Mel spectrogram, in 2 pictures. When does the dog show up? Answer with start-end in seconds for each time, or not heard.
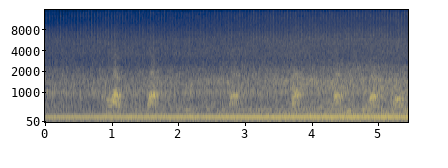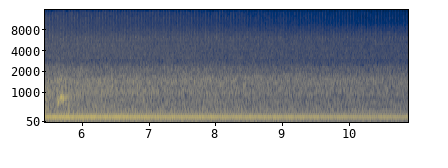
0.8-6.0.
